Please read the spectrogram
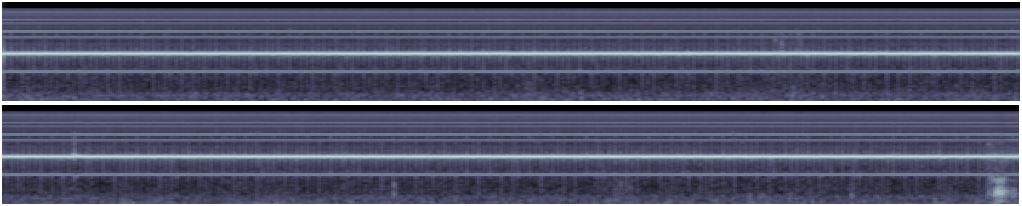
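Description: Heart monitor's continuous flatline tone: one steady high beep held without a break, the sign that the heart has stopped (asystole).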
